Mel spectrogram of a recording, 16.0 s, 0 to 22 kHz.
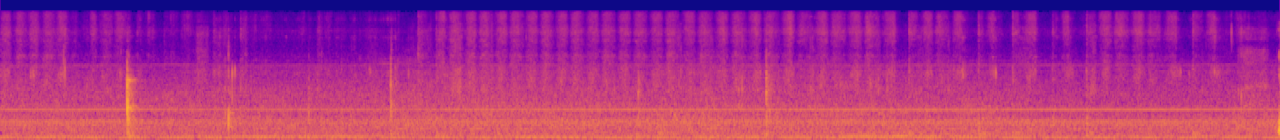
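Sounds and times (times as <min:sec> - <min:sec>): rolling pin rubbing on dough: 0:00.0 - 0:15.4.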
